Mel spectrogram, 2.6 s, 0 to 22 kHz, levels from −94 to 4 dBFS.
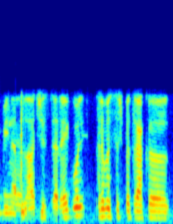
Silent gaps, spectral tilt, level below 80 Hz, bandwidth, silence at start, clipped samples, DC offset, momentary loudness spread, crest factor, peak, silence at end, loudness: none; -9.5 dB/octave; -60 dBFS; 4.3 kHz; 0 s; under 0.1%; under 0.1%; 5 LU; 20 dB; -2 dBFS; 0.1 s; -23 LUFS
